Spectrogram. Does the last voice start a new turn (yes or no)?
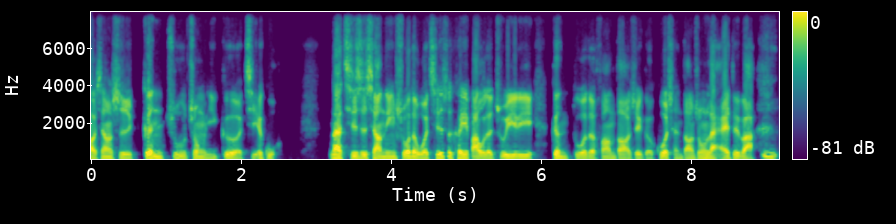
no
